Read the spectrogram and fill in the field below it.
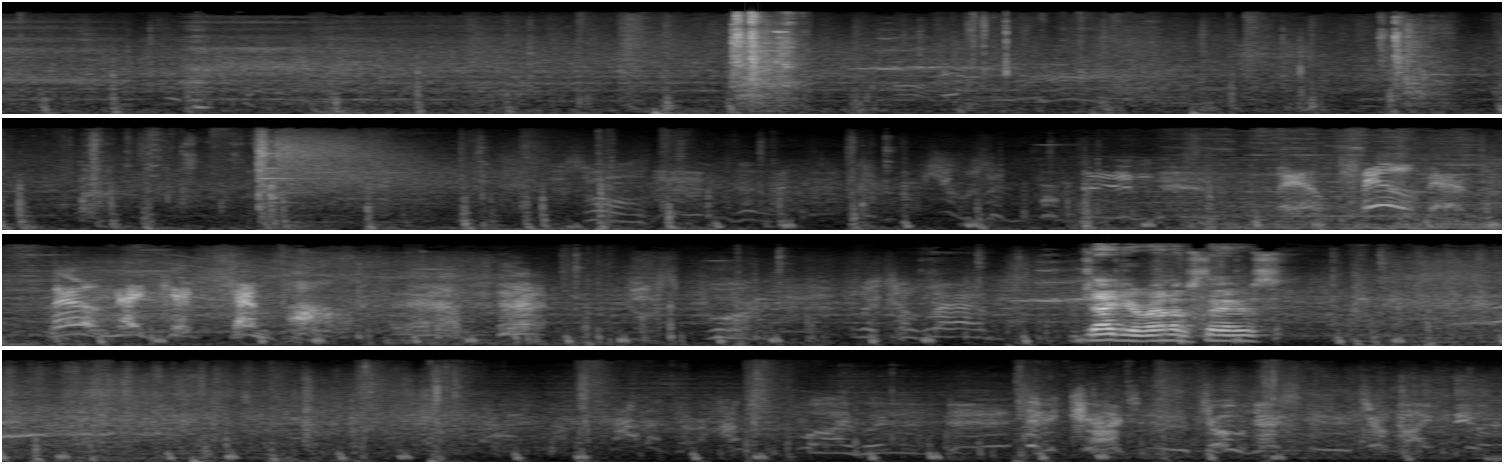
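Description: Footsteps thud steadily on hard floors and stairs.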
